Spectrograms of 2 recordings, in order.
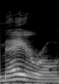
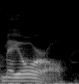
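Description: First: The stress falls on the first syllable. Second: The stress falls on the second syllable. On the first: This is the original, older pronunciation. "and mayoral" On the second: This is the more recent pronunciation. "not mayoral. That's more recent, the stress on the or part"

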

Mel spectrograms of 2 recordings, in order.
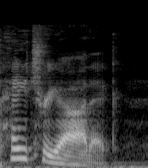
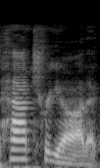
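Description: First: The first vowel is a long vowel sound. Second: The first vowel is a short 'ah' sound. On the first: This is the American-style way of saying it. "now there's more of them are saying patriotic" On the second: This is the older British way of saying it. "they used to say patriotic, short, ah"

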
